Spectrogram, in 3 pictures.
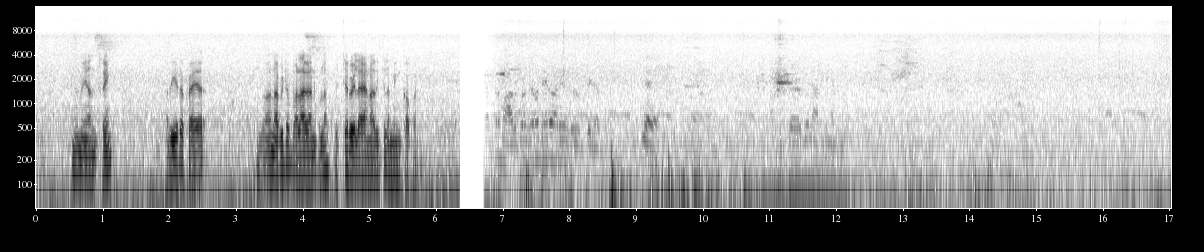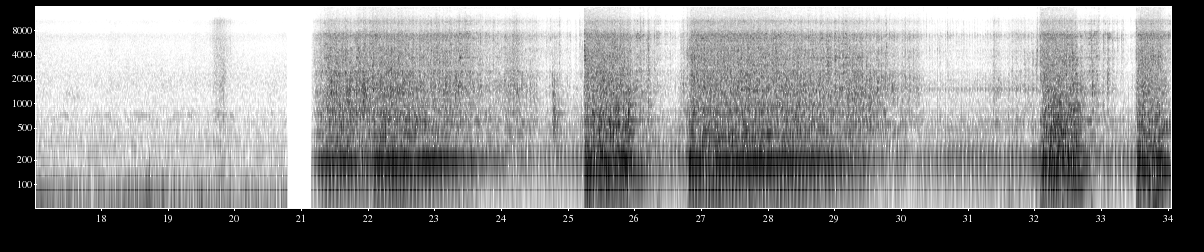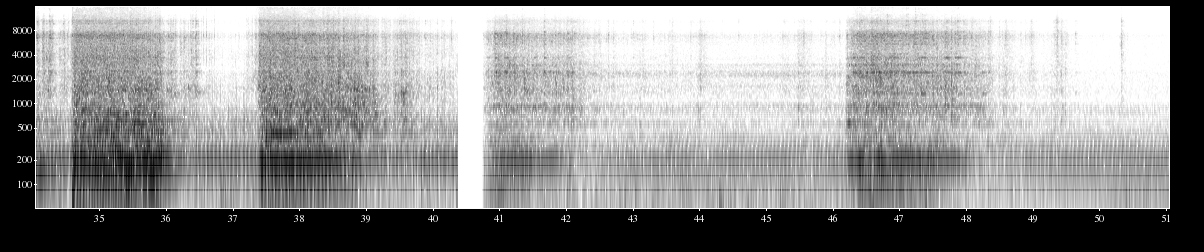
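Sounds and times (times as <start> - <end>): branches being chopped crackling: 19.6 - 20.0, 21.2 - 40.3, 40.9 - 50.6
electric shredder motor hum: 21.2 - 50.7.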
